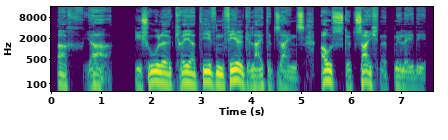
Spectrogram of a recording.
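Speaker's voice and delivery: low, slow, measured voice; deferential attendant. A narrator's reading. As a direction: play along with stately, unhurried deference. Archie dryly plays along with lady. (ergebener Diener, tief und gemessen)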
